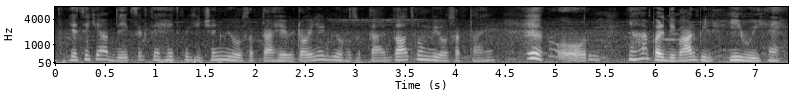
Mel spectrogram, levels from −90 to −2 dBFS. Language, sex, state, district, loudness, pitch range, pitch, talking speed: Hindi, male, Uttar Pradesh, Muzaffarnagar, -29 LUFS, 150-190 Hz, 170 Hz, 245 wpm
